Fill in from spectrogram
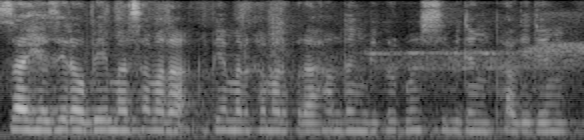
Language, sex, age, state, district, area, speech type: Bodo, female, 30-45, Assam, Baksa, rural, spontaneous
